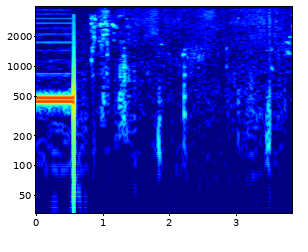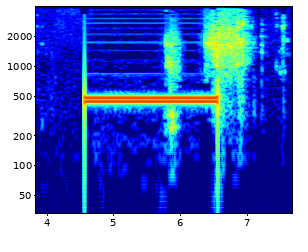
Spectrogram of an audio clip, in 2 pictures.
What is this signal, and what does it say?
Ringback tone (North America), 440 + 480 Hz.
